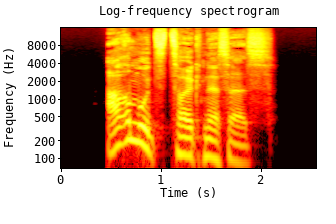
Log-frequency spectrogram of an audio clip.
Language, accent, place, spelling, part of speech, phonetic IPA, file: German, Germany, Berlin, Armutszeugnisses, noun, [ˈaʁmuːt͡sˌt͡sɔɪ̯knɪsəs], De-Armutszeugnisses.ogg
- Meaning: genitive singular of Armutszeugnis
